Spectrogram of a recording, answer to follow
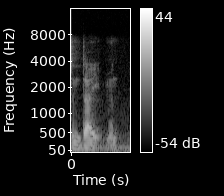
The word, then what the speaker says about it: indictment: Also, it's pronounced indictment. But That's what I thought, but I didn't want to say anything. what it is? Yeah. What? But why is it a C? I don't fucking know. Shouldn't it be like a GH or something?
